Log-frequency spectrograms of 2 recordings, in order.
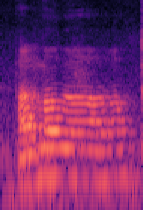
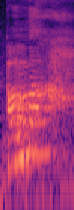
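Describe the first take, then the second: First: It is said in a gentle, kind tone. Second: It is said in a harsh, irritating tone.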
